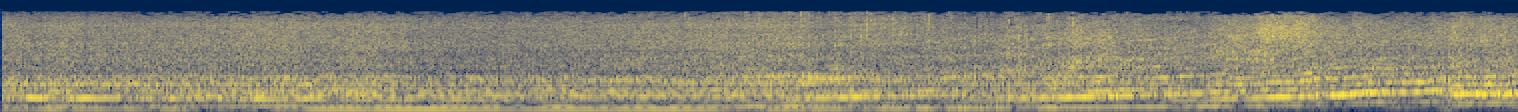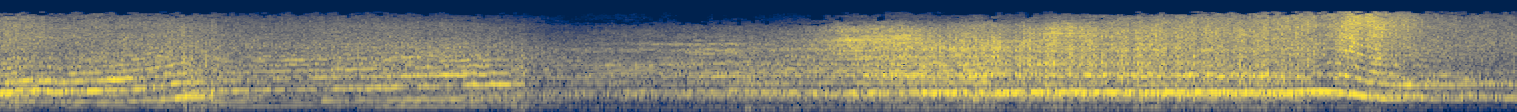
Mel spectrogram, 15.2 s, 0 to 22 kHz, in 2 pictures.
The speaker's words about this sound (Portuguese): Qualquer piloto mesmo que tenha mudado o seu destino sonha com a Fórmula 1 e tá aí o Daniel Serra e agora a gente vai deixar você com ele em alto e bom som, guiando um carro da Ferrari.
